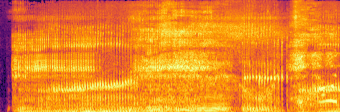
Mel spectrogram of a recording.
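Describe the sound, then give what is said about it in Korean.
A voice imitates loud, rumbling snoring of two men left alone in a room: harsh, throaty roars rising and swelling, with a brief catch near the end before the growling resumes. “그리고 형부와 정씨는 둘만 남아 있는 방에서 점점 더 코골이의 열기가 뜨거워지고 있었습니다.”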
